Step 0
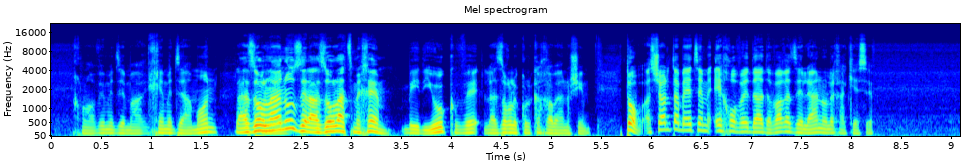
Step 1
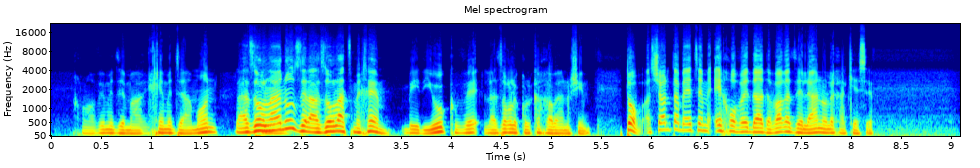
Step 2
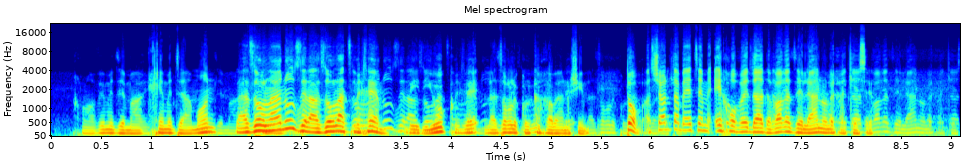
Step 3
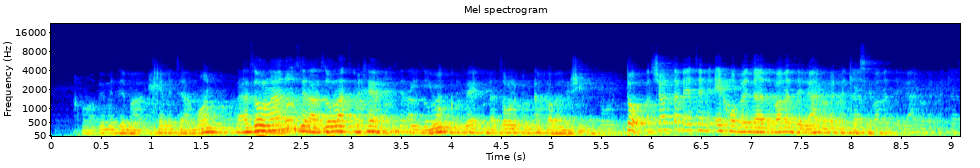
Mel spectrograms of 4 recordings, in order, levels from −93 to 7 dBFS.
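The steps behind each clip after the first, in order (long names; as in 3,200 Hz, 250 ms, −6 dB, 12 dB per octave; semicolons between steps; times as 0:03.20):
adaptive Wiener filter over 9 samples; low-shelf EQ 350 Hz +10 dB; automatic gain control gain up to 12 dB; level −1 dB
repeating echo 981 ms, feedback 21%, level −15 dB
high-frequency loss of the air 330 metres; rectangular room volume 640 cubic metres, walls mixed, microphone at 1.1 metres; level −4 dB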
